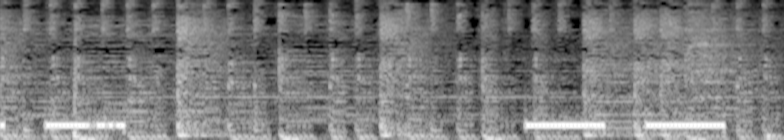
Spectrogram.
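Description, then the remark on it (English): An outgoing phone call from a withheld number rings out: steady, electronic ringback tone bursts, one early and then a pair, loud and clear over a busy, rhythmic background of music or noise. “If you sat there looking at your phone ringing, it's withheld.”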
